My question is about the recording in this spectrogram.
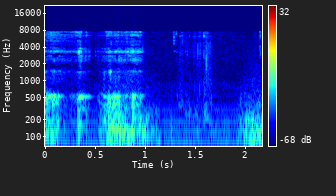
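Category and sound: human body sound, drinking water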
